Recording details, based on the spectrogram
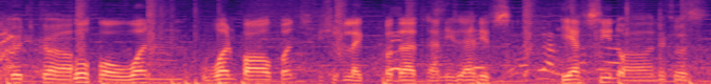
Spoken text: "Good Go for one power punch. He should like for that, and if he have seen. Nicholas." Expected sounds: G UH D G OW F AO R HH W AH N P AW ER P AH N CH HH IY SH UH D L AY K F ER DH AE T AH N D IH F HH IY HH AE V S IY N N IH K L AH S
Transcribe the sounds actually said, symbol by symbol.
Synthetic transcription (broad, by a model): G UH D G OW F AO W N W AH N P AW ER P AH N CH HH IY SH UH D L AY K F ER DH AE T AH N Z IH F HH IY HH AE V S IY N N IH K L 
